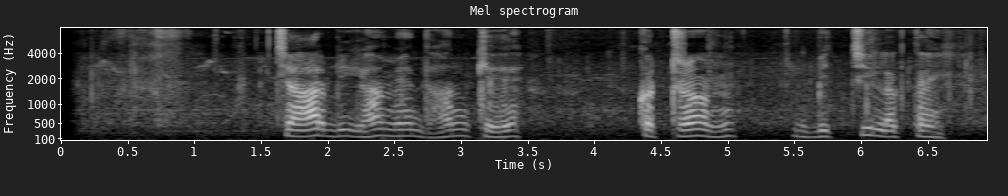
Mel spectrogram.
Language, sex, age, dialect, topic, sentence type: Magahi, male, 18-24, Western, agriculture, question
